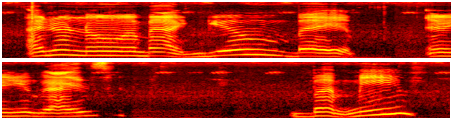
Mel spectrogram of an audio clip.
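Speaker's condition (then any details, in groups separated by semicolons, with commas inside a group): Muscular dystrophy; unable to walk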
